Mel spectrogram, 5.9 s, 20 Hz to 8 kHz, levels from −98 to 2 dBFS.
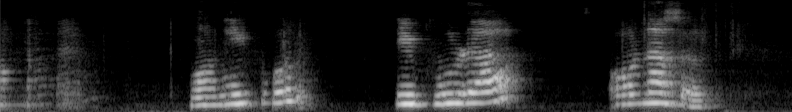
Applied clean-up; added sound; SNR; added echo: neural mask model DeepFilterNet 3.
